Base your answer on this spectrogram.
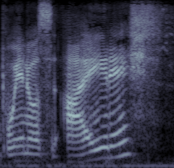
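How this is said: It is pronounced with a Spanish-like pronunciation. The speaker knows Spanish or has a Spanish background. "if you know Spanish or you maybe have Spanish uh, culture in your background, it might be more like a Buenos Aires"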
